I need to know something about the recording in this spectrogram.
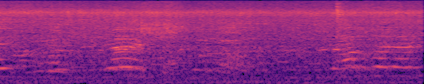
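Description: People talking, the words not clear: voices of a busy market.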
